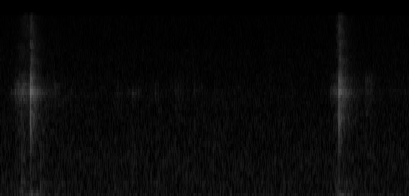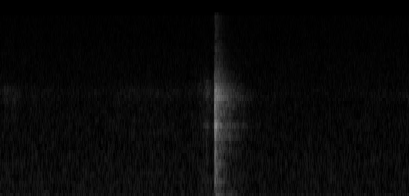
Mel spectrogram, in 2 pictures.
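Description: Serrated scissors snipping through craft fur at its hide: three short, sharp snips about two seconds apart, the last the loudest.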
